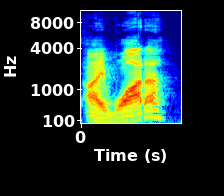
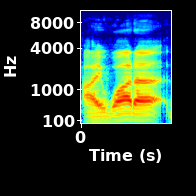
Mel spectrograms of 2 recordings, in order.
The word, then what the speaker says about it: Iwata: the brand is I'm not sure how to pronounce this, so I'm sure I'll screw it up. It's Iwata.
